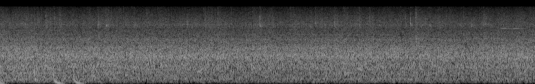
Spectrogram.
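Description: Steady rain falling on a wet concrete path and grass, an even hiss, with two soft low thumps under a second in.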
